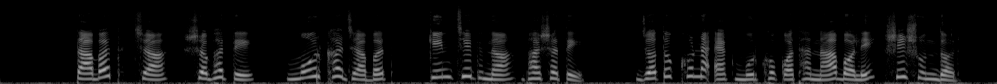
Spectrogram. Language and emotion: Bengali, neutral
